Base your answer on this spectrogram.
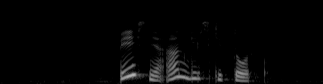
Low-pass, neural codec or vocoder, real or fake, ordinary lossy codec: none; none; real; none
